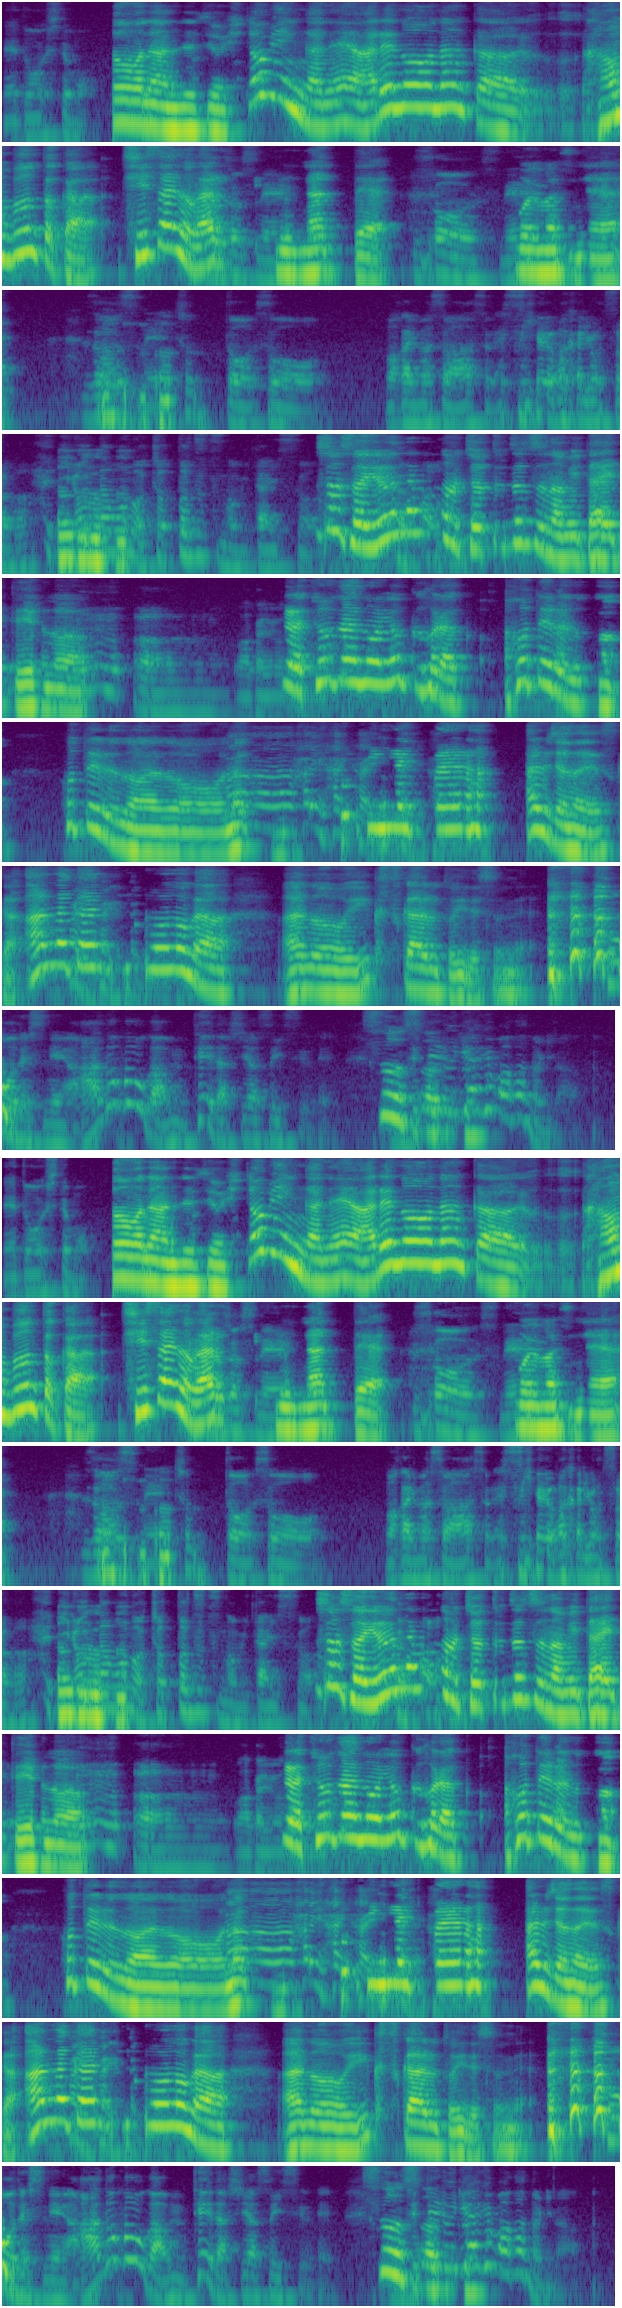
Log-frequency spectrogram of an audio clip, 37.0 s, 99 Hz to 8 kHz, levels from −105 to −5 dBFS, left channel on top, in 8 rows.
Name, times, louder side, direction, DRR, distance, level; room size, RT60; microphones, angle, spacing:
voice 1, 0.0-1.5 6.0-6.8 7.7-8.9 9.9-11.7 12.1-16.3 16.7-17.3 19.0-21.2 22.7-22.8 24.8-26.5 28.3-28.8 32.2-36.8, right 4 dB, 80° right, 1.2 m, -43 dB
voice 2, 0.8-6.3 6.7-7.5 8.5-9.3 10.0-10.1 10.4-10.5 14.3-14.7 16.3-19.2 20.6-22.0 22.3-23.1 23.7-25.0 25.9-26.8 27.1-28.6 28.9-32.5 35.2-35.7, right 4 dB, 30° right, 0.4 m, -24 dB
6.1 x 5.5 x 4.8 m
head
